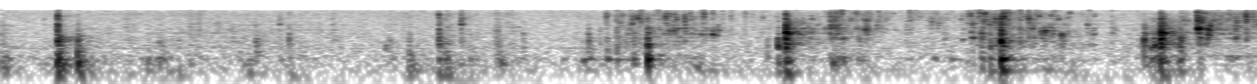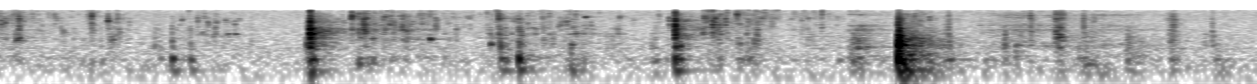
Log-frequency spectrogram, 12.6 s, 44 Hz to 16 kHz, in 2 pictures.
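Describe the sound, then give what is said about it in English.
Liquid sloshes inside a closed film developing tank as it is inverted four times per minute during film processing, with irregular splashing surges and a few sharp knocks, moderately loud, no talking. “4 inversions per minute it calls for. Get that lid on good and tight so we don't lose any of it.”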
